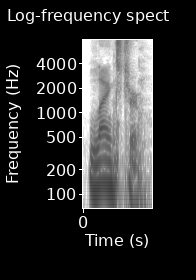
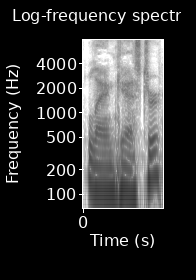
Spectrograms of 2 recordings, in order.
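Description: First: The name is said in two short syllables. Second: The name is said in three full syllables. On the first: This is how locals say the name. "It is pronounced Langster" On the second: This is how the written name reads. "It reads Lancaster"

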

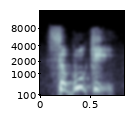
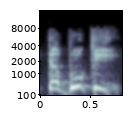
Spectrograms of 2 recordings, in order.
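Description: First: The word begins with an s sound. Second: The word begins with a t sound. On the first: The speaker calls it wrong. "what the S?" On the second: The speaker calls it right. "What the T?"

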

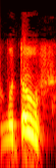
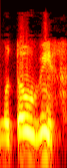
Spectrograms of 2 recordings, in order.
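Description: First: The vowel before the final consonant is dropped. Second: The vowel before the final consonant is kept. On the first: This is the shortened form used locally. The speaker calls it wrong. "They call him Mutawf. ... It's not Mutawf" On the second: This is the full, proper form. The speaker calls it right. "it's Mutawif, but they make everything shortcut there"

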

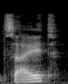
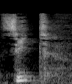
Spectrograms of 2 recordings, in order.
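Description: First: It has the standard German diphthong 'ei'. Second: It has the old Alemannic long 'i' vowel.

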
